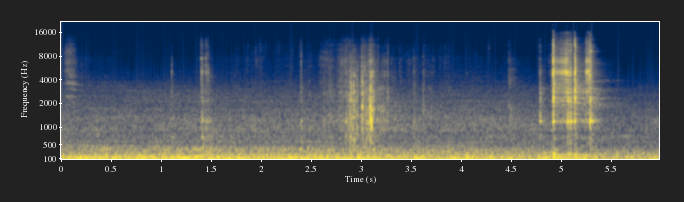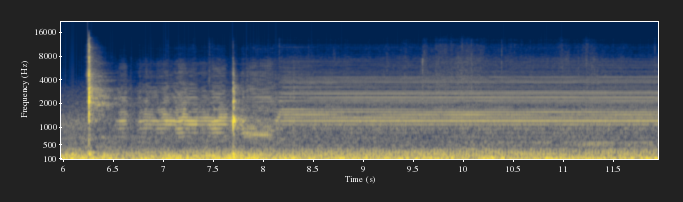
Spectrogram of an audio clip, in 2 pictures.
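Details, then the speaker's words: Air conditioner with a blank thermostat and a blown fuse, wire reconnected to the contactor with about 27-28 V control voltage: after handling clatter, a steady electrical buzz holds as the coil energizes; normal contactor coil hum. "Just put the wire back on the contactor. You can hear it humming."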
